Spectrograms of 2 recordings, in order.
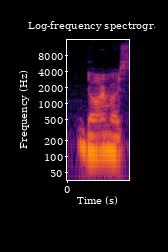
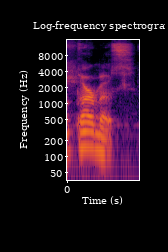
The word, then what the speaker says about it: Garmos: introduce my new Chirurgeon alchemist, Darmos here. Oh, no. yes. Oh my gosh. No, Garmos. Garmos. No, Garmos. but The J is toxicologist. pronounced like a G.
